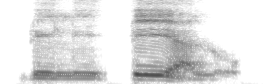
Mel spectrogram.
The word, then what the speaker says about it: deletéalo: borrar Ya deletéalo pues deletéalo con acento en la e deletéalo es una palabra esdrújula deletéalo significa borrar pero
